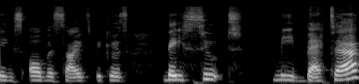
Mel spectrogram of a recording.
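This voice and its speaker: A woman with an Italian accent speaks at a fairly slow pace, in an animated tone with lively intonation, and the sound is dry and close with no echo. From Italy. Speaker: edtech presenter. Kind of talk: webinar product demo.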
